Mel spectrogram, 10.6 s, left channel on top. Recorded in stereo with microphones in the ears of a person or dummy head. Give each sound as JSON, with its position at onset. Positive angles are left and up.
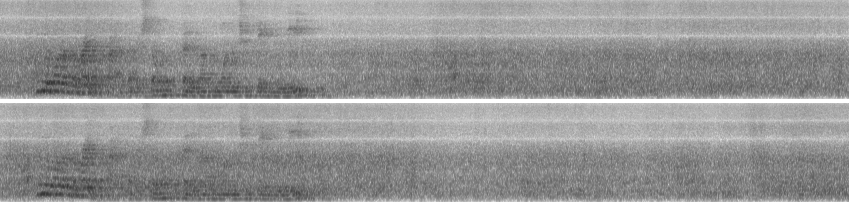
{"t": 0.5, "sound": "a man speaking", "side_deg": 25, "distance_m": 2.5}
